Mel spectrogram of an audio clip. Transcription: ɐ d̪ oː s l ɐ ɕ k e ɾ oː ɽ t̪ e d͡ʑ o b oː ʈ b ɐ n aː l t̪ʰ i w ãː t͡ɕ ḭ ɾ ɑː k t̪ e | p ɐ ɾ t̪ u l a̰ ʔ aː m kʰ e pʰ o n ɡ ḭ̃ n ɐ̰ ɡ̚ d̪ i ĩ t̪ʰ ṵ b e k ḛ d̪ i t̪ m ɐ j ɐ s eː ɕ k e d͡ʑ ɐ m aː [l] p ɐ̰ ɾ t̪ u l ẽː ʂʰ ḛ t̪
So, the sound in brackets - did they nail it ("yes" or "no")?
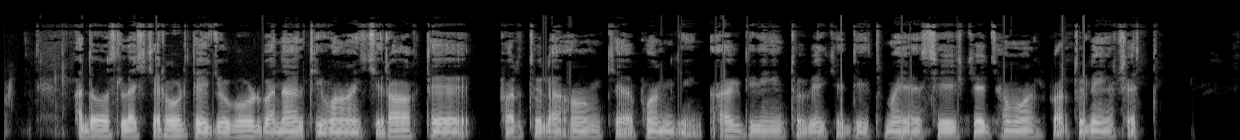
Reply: yes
